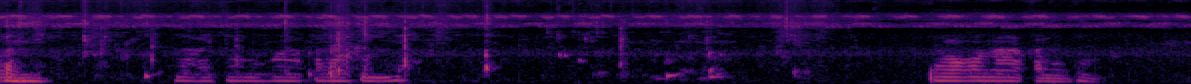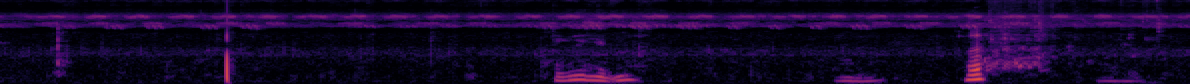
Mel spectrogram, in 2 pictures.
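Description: Crickets chirping in a steady, fast-pulsing high chorus, with a few brief low sounds and a single sharp click partway through.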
